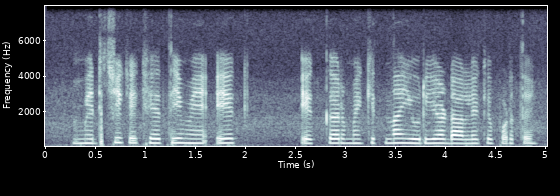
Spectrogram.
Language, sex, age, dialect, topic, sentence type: Magahi, female, 25-30, Western, agriculture, question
